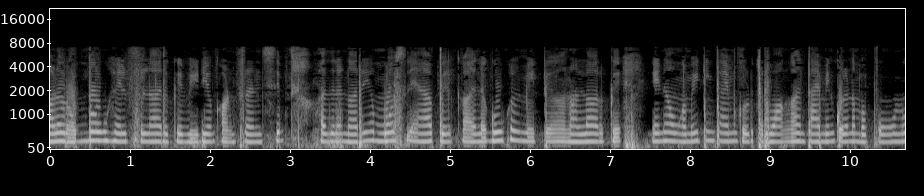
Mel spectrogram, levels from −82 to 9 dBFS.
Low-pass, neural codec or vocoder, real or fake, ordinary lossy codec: 7.2 kHz; none; real; MP3, 32 kbps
